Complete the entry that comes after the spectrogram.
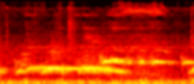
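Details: A captive Spotted dove (Spilopelia chinensis) calls in the afternoon: a soft, mellow coo, with a low hooting note rising into a brighter, higher phrase and then dropping again, over faint room hum.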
